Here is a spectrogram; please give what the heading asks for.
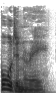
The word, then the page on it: ordinary: British English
